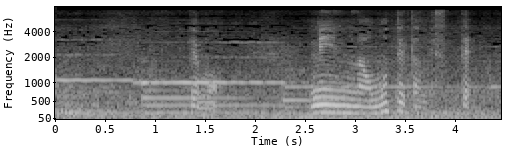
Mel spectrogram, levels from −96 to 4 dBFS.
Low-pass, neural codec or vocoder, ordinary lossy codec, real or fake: 7.2 kHz; none; none; real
